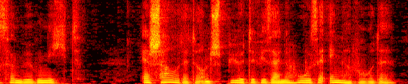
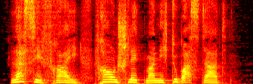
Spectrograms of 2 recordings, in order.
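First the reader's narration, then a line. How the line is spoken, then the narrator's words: Roaring. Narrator (German): brüllte er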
